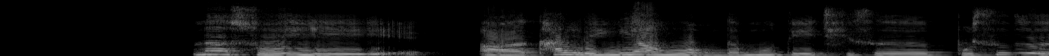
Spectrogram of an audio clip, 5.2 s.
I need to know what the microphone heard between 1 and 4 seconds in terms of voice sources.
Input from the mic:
echo only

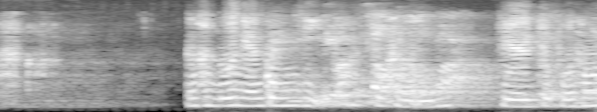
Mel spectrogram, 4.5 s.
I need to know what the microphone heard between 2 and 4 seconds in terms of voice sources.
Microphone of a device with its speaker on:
both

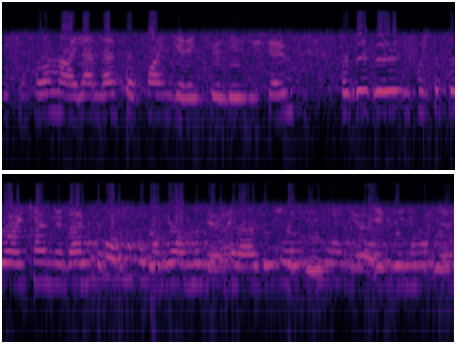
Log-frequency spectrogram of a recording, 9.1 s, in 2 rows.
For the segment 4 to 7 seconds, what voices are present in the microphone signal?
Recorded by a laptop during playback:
both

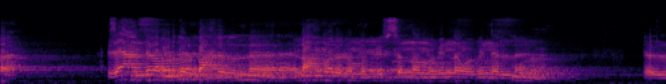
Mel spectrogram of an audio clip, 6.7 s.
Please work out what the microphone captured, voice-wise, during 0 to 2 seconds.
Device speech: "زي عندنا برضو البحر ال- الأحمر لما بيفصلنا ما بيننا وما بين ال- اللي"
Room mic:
both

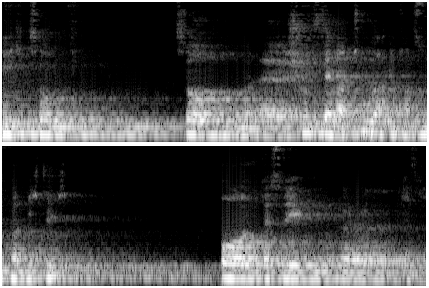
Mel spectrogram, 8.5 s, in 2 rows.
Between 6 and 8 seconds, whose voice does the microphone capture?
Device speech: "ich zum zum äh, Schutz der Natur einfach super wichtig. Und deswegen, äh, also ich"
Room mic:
echo only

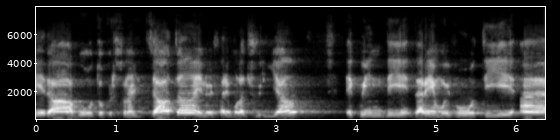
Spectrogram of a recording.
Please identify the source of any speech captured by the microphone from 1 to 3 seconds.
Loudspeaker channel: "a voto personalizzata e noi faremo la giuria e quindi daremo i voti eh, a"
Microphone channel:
echo only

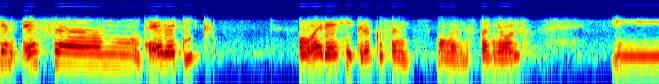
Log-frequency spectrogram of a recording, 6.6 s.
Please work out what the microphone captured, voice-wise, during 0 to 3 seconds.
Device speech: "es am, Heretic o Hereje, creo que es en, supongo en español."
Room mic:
echo only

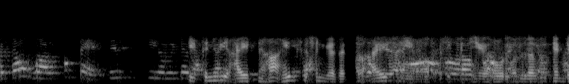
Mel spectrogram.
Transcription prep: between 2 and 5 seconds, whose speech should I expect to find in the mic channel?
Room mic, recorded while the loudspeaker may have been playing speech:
both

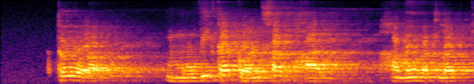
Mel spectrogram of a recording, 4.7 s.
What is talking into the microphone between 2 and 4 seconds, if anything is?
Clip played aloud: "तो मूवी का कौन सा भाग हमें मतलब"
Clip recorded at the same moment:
echo only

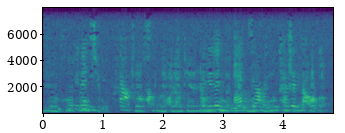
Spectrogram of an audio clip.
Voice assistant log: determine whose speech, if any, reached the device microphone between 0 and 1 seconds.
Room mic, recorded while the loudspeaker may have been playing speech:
both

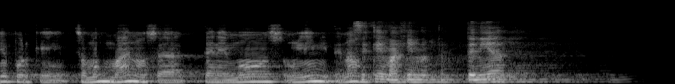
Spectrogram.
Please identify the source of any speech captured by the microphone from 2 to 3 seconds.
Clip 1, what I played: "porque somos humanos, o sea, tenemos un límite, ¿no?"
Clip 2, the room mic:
echo only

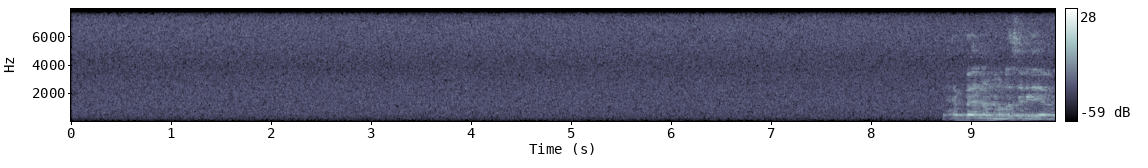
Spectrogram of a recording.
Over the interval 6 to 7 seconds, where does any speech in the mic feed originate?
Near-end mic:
neither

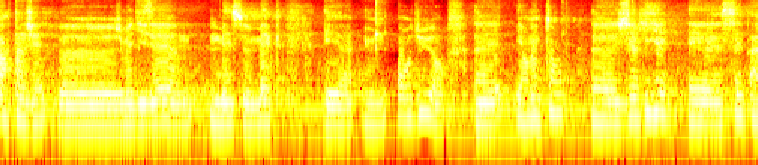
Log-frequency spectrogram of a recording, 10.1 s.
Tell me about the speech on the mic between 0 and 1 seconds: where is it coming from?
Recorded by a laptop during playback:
echo only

